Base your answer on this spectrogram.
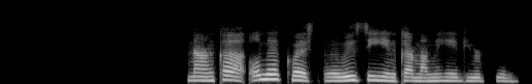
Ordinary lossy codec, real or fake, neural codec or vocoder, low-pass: none; fake; codec, 16 kHz, 0.5 kbps, X-Codec, HuBERT features, trained on general audio; 7.2 kHz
